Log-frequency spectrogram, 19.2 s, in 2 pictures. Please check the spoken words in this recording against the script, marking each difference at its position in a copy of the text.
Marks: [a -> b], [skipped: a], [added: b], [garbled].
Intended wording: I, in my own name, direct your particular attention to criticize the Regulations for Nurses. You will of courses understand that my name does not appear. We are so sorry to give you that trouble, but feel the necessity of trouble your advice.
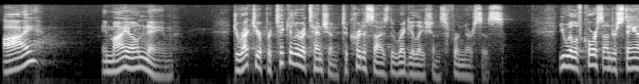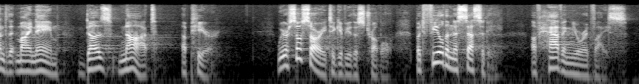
I, in my own name, direct your particular attention to criticize the Regulations for Nurses. You will of [courses -> course] understand that my name does not appear. We are so sorry to give you [that -> this] trouble, but feel the necessity of [trouble -> having] your advice.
